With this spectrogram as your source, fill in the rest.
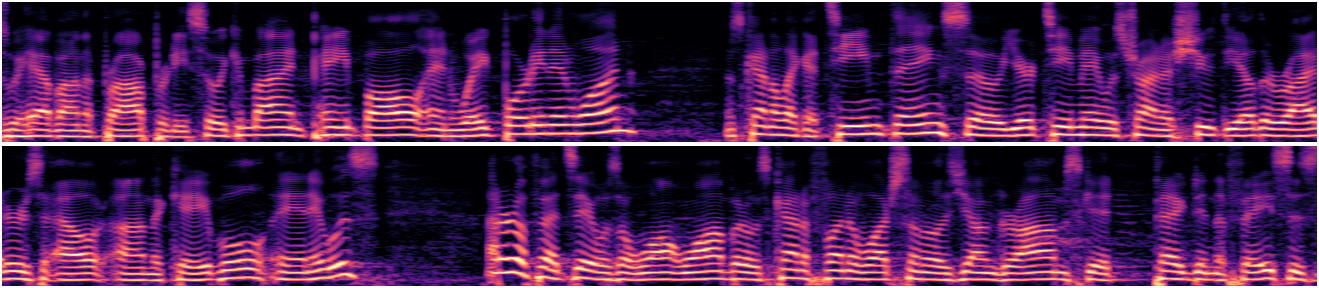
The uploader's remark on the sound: Live at TSR Cablestock 2017. Comes to you from the Texas Ski Ranch and the 2017 TSR Cablestock. Records in front of a live crowd during the annual Charity Casino Night Event.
